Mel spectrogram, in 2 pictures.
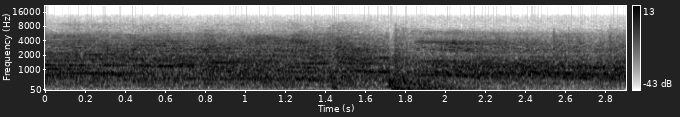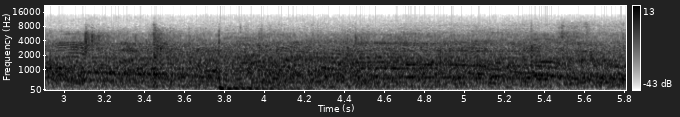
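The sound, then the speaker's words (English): Two heavy steel-chair slams land a couple of seconds apart, loud, as a chair is driven into a wrestler's face during a wrestling match, after a rolling Arabian facebuster, over a constant roaring crowd of cheering and shouting voices. “Rolling Arabian facebuster. And a chair to the face.”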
